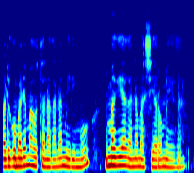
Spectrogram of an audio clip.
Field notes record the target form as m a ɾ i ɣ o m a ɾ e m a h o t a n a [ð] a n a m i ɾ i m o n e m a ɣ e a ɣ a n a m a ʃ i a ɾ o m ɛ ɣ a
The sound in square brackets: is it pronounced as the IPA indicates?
no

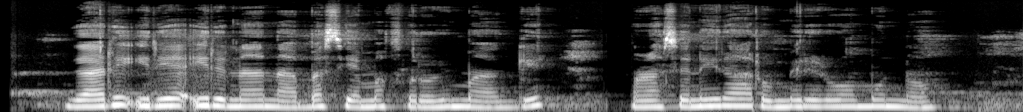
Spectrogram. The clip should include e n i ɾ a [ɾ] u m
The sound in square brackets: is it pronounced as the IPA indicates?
yes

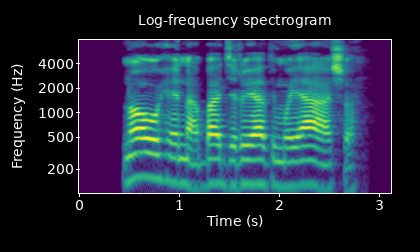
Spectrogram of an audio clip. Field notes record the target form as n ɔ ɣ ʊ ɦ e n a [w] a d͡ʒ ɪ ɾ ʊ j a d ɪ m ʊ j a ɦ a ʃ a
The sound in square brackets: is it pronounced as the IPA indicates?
no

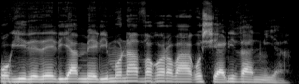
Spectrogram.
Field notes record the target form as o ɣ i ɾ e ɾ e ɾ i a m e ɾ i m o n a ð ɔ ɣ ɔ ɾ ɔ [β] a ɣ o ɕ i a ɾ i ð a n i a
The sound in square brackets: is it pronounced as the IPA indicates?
yes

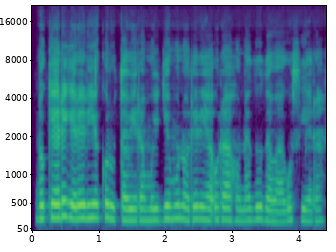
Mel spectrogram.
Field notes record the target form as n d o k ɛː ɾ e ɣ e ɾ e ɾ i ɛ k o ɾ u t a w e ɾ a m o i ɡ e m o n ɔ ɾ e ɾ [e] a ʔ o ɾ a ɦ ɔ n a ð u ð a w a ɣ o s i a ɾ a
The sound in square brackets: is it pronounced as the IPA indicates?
yes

